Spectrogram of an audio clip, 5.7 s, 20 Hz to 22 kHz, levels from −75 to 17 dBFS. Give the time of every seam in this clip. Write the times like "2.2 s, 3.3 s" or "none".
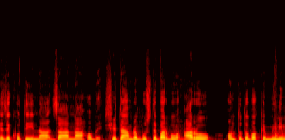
2.0 s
